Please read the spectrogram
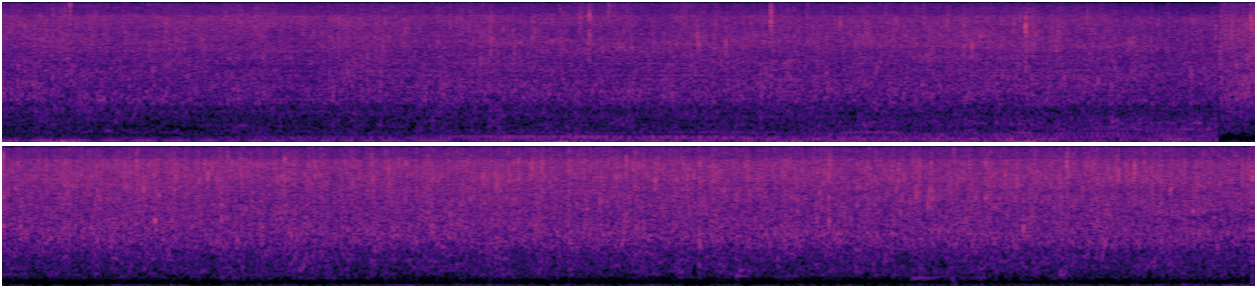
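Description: Running water, a steady rushing hiss, with a low rumble underneath that cuts off abruptly about halfway through.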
